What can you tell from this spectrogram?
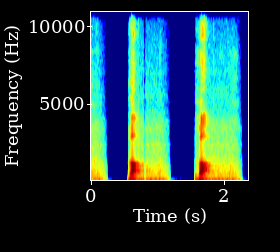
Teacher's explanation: The W as well, you're supposed to pronounce it with a V with your lips and a very weak glide in the back of your throat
